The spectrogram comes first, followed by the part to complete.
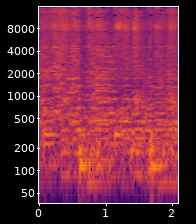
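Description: Marching band music played in the street, brass over a steady beat of about two a second, mixed with crowd noise.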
